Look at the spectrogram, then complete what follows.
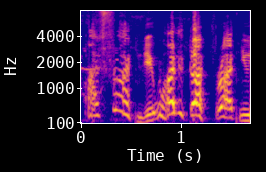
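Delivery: retold laughing disbelief. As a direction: ask it through laughter, amazed.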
